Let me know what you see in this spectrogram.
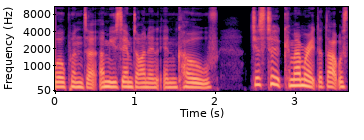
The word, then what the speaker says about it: Cobh: And that town, it's a little confusing because it's spelled C-O-B-H. – Yes. – And it's spelled like Cove. – Cove, C-O-V-E, yeah, like a cove.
